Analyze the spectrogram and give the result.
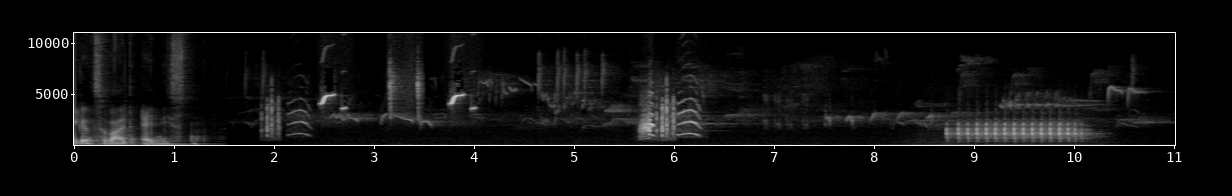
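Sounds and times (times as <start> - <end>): birds chirping: 1.5 - 11.0
harsh downward-sliding bird calls: 2.0 - 4.1, 5.5 - 6.5, 8.0 - 10.5.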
